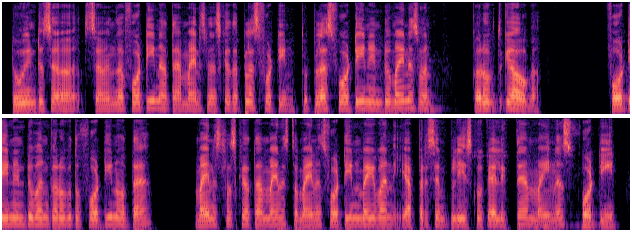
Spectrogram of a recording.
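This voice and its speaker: A man's voice: sits high, clean tone, dry recording. A man tutoring school maths, working through textbook problems step by step, counting out factors aloud and checking in after each step. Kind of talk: solving textbook exercises step by step.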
